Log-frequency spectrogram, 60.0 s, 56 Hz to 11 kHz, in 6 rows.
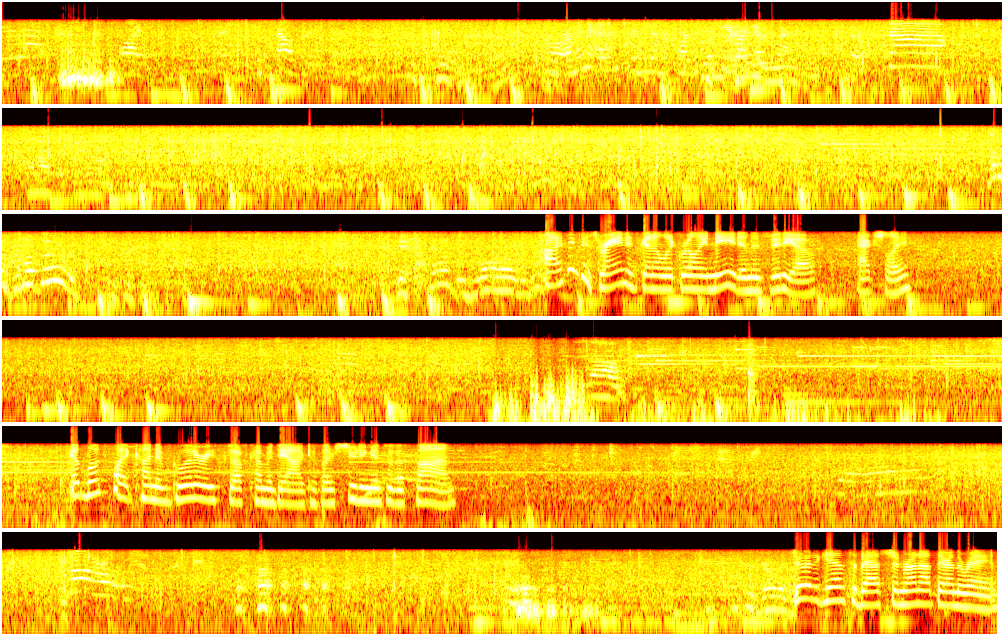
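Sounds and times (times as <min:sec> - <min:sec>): held musical tones: 0:00.0 - 0:52.3
heavy rain falling: 0:00.0 - 0:59.9.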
